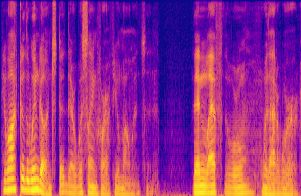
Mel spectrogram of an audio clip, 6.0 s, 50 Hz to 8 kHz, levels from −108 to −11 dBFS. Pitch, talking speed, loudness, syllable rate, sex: 100 Hz, 210 wpm, -18 LUFS, 5.6 syllables/s, male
